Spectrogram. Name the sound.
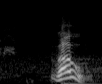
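bird calling nearby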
